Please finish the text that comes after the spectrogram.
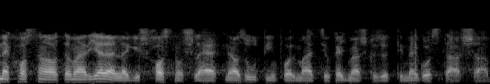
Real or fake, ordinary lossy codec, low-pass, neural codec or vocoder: real; none; 5.4 kHz; none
